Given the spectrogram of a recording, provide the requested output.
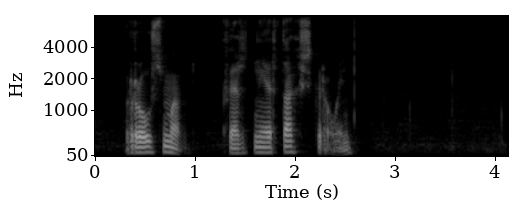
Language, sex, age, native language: Icelandic, male, 18-19, Icelandic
